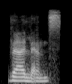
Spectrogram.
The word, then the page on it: valance: Indian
